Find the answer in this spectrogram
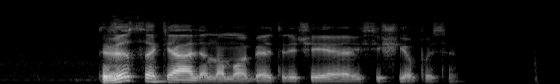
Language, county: Lithuanian, Alytus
